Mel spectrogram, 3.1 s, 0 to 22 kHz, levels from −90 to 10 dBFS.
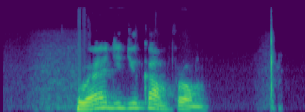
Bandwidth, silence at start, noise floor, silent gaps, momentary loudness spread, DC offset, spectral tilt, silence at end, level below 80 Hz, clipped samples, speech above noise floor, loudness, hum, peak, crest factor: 7.8 kHz; 0.75 s; -63 dBFS; none; 16 LU; under 0.1%; -8 dB/octave; 0.3 s; -50 dBFS; under 0.1%; 49 dB; -15 LUFS; none; 0 dBFS; 18 dB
